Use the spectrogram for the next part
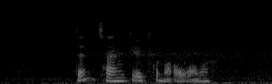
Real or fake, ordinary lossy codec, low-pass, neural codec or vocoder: real; MP3, 32 kbps; 7.2 kHz; none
